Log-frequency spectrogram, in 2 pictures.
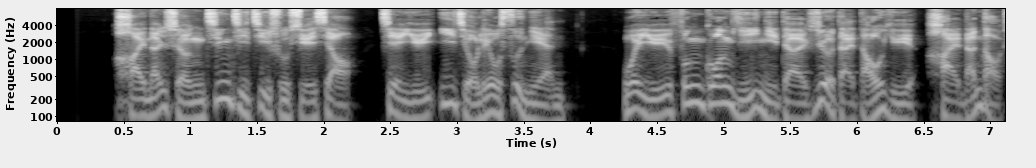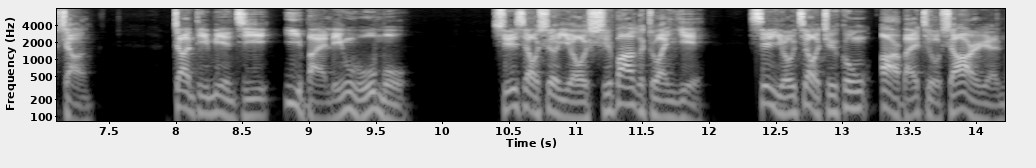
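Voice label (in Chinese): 国语 男声 专题 大气浑厚磁性 沉稳; 海南技术学院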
